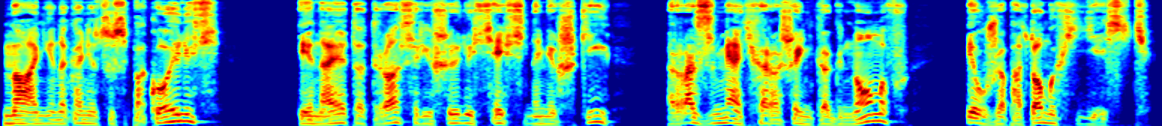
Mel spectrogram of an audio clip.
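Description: A man reading a fairy-tale audiobook aloud with expressive storytelling. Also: sits low, unhurried, husky, dry recording, studio quality. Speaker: audiobook reader. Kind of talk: audiobook narration.

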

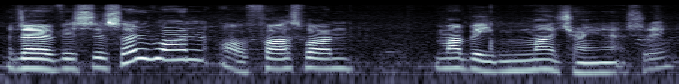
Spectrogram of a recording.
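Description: A young man vlogging on a railway platform, talking in a halting, rambling way with many restarts, into a phone held at arm's length. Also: fairly high pitch, expressive, a bit bright. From England. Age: young adult. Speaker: trainspotting vlogger. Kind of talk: casual handheld vlog. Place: outdoor railway station platform.

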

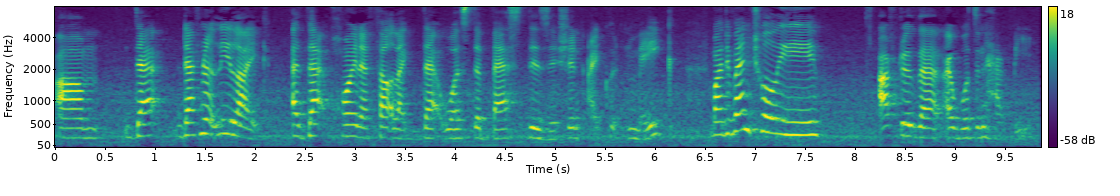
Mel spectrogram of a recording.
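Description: Speaking at medium pitch and an unhurried pace over a noisy background, this twenty-something vlogger has a Malaysian English accent. She chats casually and animatedly to camera from a small room, dropping "like" again and again.

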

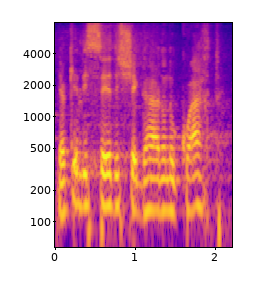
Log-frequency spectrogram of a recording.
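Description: A pastor in his thirties telling a dramatic testimony in a sermon, with slow emphatic pauses. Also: mid-range voice, flat delivery. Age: 30s. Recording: long church-hall reverb with music.

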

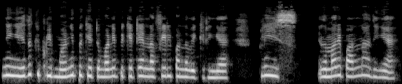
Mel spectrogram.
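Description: A woman voicing a gentle young daughter-in-law who asks her elders not to apologise. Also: very high voice, fairly even intonation, very fast, no echo. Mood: emotional.

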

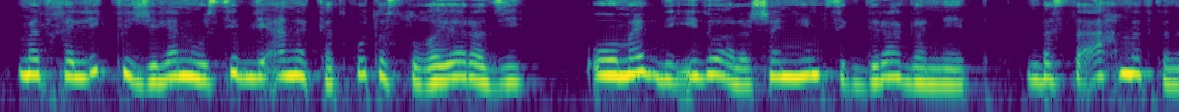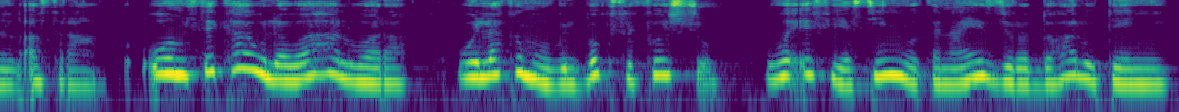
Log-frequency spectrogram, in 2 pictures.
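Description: A woman's voice: fairly high pitch, warm tone, breathy edge. A woman with an Egyptian accent reading a romance story aloud and voicing all the characters. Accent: Egyptian Arabic.

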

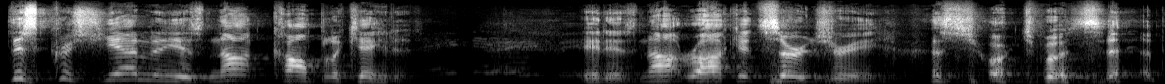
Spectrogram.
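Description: A middle-aged man preaching a lively sermon in a church, calling out for amens. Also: high-pitched, moderate pace. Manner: lively preaching, calls for amen and hallelujah. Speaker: pastor. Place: church sanctuary.

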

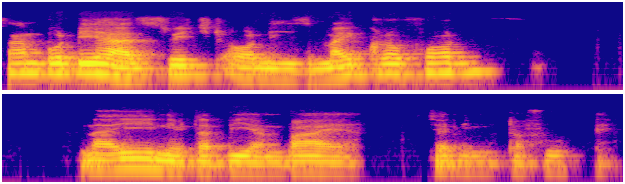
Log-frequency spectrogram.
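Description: A man gives an online lecture, captured in a screen recording of the video call. His voice is dark and mellow, and the audio is muffled and lo-fi. He repeats key lines and keeps checking in with the class. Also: on the low side, measured pace. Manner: repetitive, checks in with tag "eh?".

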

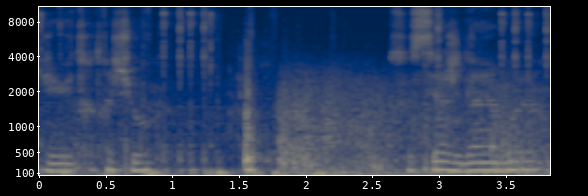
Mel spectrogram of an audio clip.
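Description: A man's voice: a little high, flat delivery, slow pace. A man giving casual gameplay commentary and teasing the characters he meets in the game. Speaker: let's play gamer. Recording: constant clear noise with keyboard clicks. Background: keyboard typing and clicks.

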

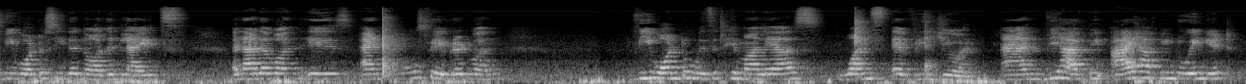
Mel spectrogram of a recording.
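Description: Woman, 20s, from India, vlogger, casual chat, animated talker, slightly high voice, far camera mic, roomy echo. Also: measured pace. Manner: chatty, gestures with both hands. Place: bedroom, indoors. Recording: echoey room, far from mic, loud hiss.

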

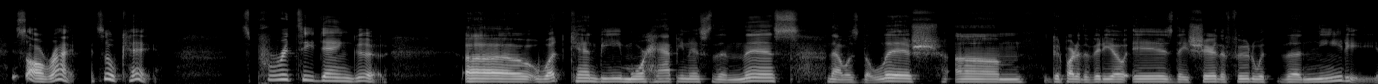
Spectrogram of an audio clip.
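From a dimly lit room, a young man from the United States rambles through a casual reaction video in a mid-range voice. He repeats words and reads comments out loud.

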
